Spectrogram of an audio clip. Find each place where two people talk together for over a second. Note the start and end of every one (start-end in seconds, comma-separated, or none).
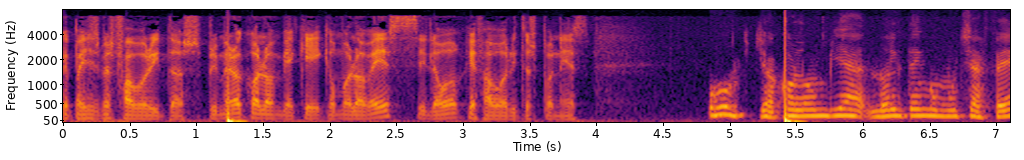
none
